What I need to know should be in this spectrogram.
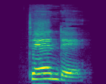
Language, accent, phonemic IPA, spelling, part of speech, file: Swahili, Kenya, /ˈtɛ.ⁿdɛ/, tende, noun, Sw-ke-tende.flac
- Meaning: date (fruit)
